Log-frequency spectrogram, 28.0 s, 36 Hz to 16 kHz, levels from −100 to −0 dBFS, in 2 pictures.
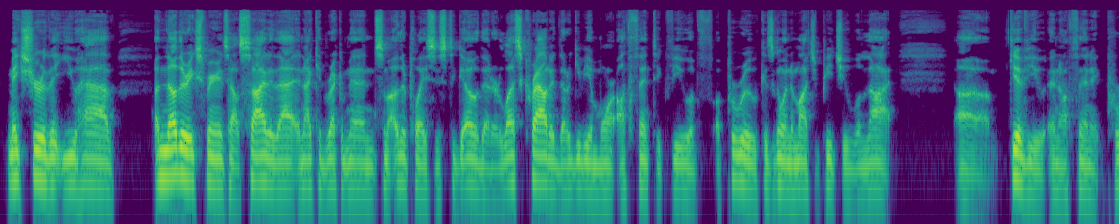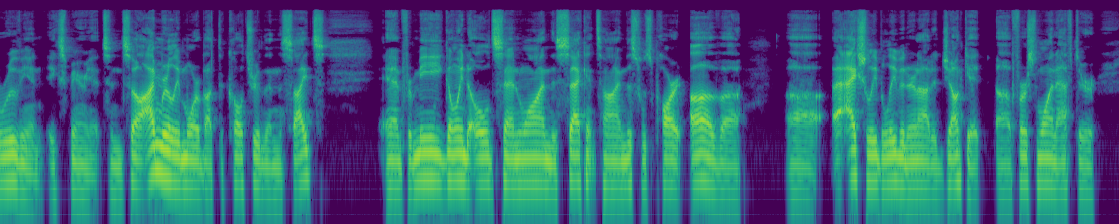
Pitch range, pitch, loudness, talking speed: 95-115 Hz, 105 Hz, -23 LUFS, 185 wpm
